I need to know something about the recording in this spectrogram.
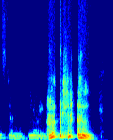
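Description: A man clearing his throat at a table microphone: three short, loud rasps about a second in, after some faint talk.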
